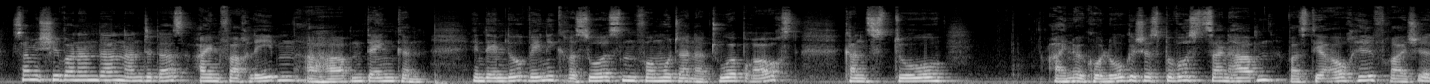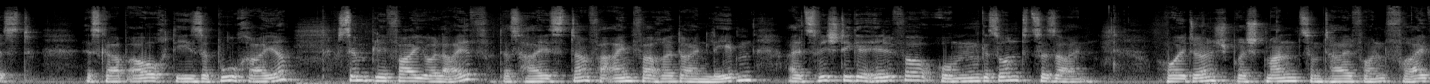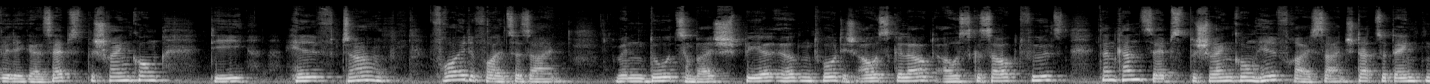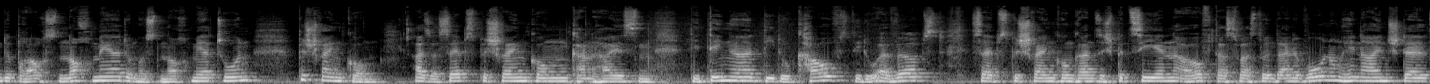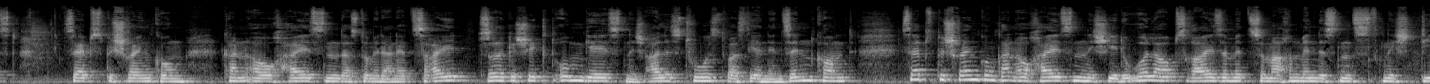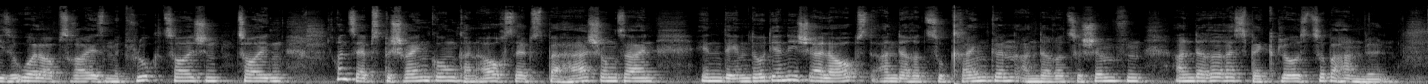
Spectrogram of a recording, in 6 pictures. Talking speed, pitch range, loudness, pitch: 115 wpm, 135-170 Hz, -16 LUFS, 155 Hz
